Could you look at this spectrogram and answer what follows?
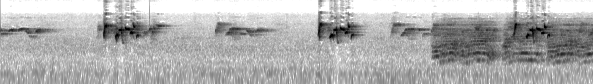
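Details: Bulbul singing short, rich warbled phrases of chirps and fluted notes, repeated every few seconds, with a denser, buzzier burst near the end over a low background hum.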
